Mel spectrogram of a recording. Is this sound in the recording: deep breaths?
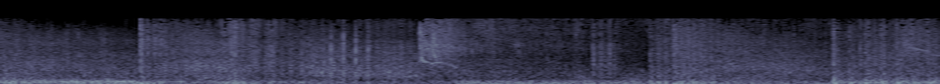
no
